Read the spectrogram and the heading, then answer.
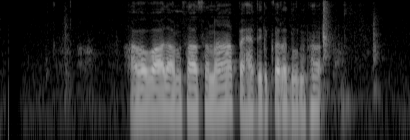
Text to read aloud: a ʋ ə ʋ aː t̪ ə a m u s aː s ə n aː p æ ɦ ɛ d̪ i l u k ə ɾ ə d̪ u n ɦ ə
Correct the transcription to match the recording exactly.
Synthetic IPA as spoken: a ʋ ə ʋ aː d̪ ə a n u s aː s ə n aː p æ ɦ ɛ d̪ i l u k ə ɾ ə d̪ u n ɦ ə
